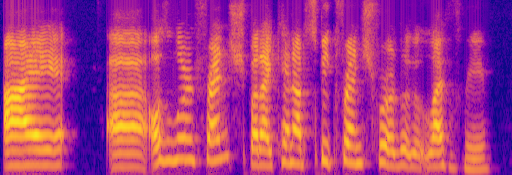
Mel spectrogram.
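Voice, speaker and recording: A woman's voice: high-pitched, moderate pace, fairly bright tone, no echo. A young woman from Austria, German as her first language, speaking English with an Austrian German accent, chatting as a podcast guest over a video call, bubbly and laughing often. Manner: bubbly, laughs often, many restarts and fillers.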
